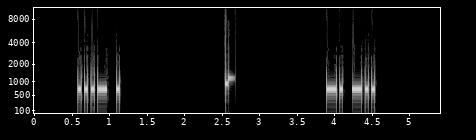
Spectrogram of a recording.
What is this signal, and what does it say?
Morse code, heard as a keyed tone, about 28 wpm, 700 Hz. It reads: VE ND
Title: All Cut Numbers - 2-Digit 28wpm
